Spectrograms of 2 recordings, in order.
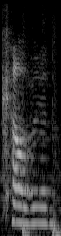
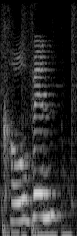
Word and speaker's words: coven: It's like an oven with a C. A coven. I was pronouncing it coven before.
